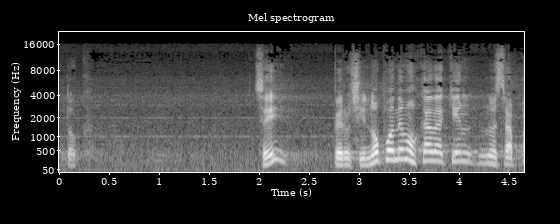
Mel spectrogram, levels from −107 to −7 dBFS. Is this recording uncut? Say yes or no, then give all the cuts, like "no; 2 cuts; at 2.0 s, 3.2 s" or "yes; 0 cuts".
yes; 0 cuts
